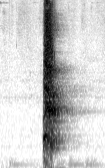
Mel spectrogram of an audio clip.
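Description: A single loud, sharp dog bark rings out close up with a short decaying tail, following near silence and faint low rumbling.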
